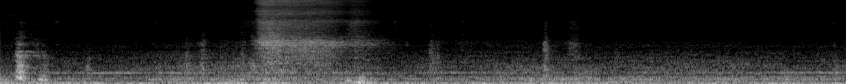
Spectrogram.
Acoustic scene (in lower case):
bus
